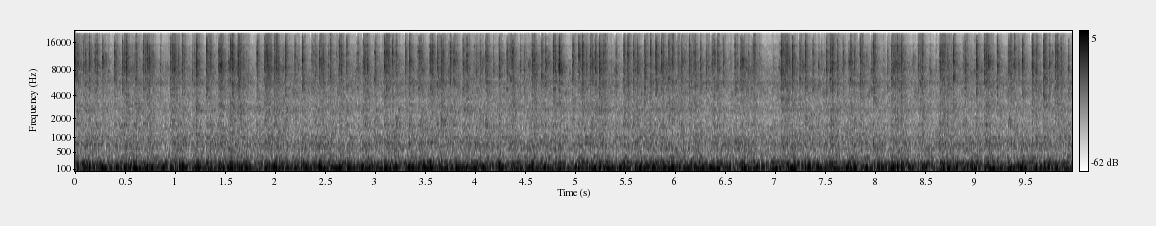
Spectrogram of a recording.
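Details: LS-swapped Camaro V8, first start after installing a new oil pump, fixing the oil pickup tube, a new fuel tank and a finished exhaust: steady even low idle rumble, no knocks or ticks, exhaust quieter; oil pressure still somewhat low.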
